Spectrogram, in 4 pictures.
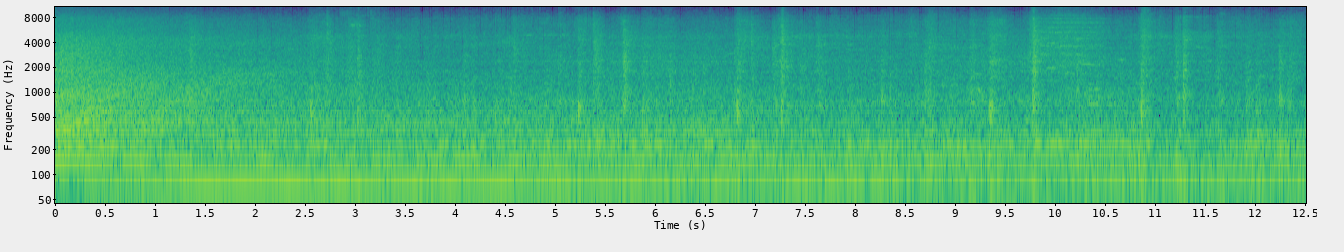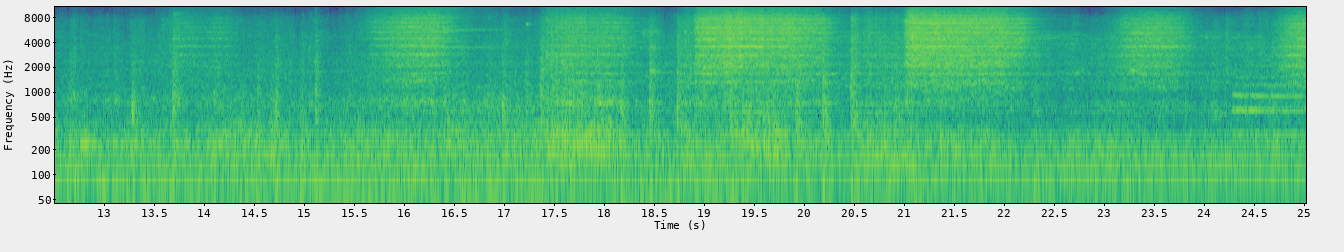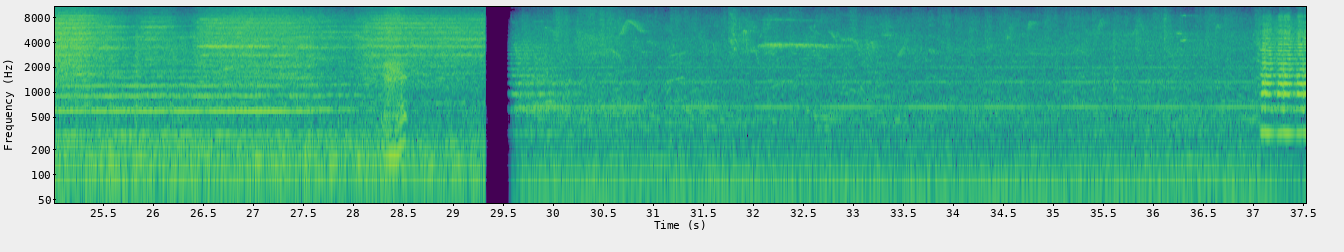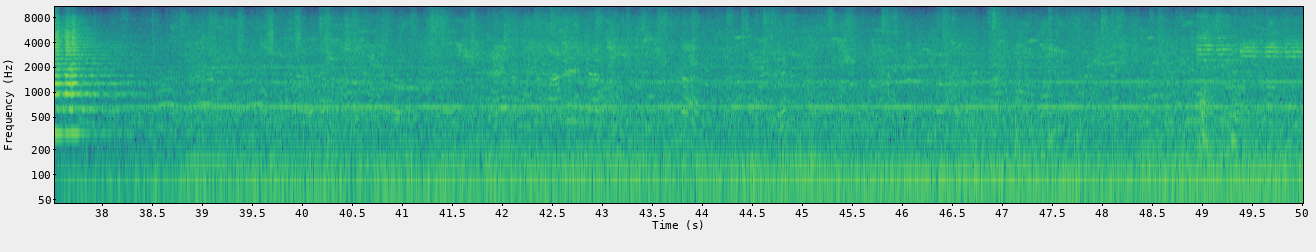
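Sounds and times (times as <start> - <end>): coaches rattling over rails: 0.0 - 29.2, 30.0 - 50.0
train horn: 24.2 - 28.6, 29.6 - 30.7, 31.4 - 38.4, 45.8 - 50.0.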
